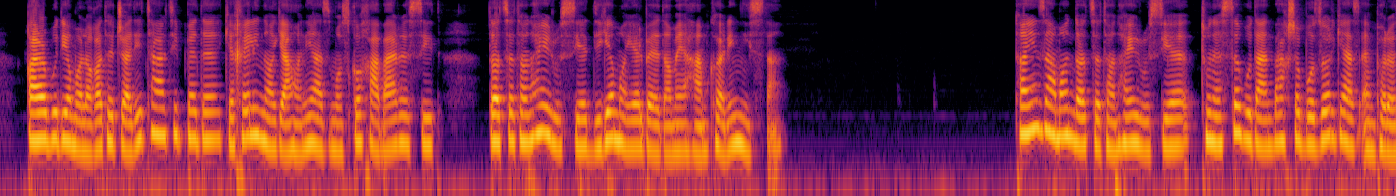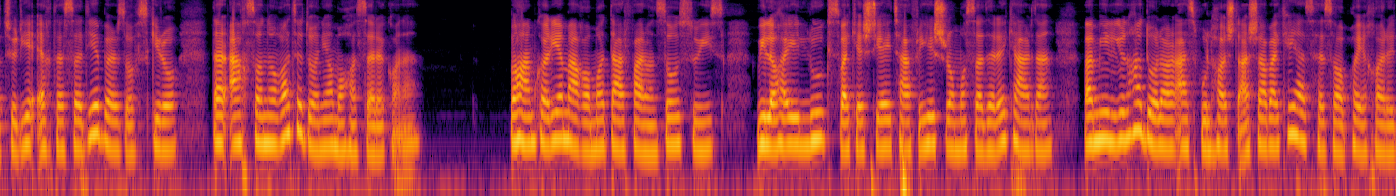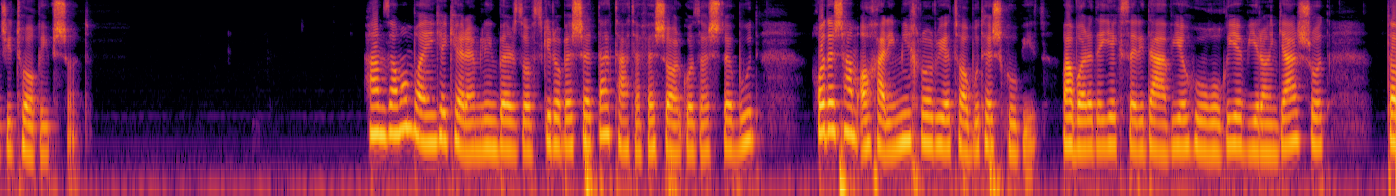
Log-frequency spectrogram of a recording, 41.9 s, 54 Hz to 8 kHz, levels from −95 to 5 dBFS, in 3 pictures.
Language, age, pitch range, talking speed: Persian, 20-39, 180-215 Hz, 145 wpm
